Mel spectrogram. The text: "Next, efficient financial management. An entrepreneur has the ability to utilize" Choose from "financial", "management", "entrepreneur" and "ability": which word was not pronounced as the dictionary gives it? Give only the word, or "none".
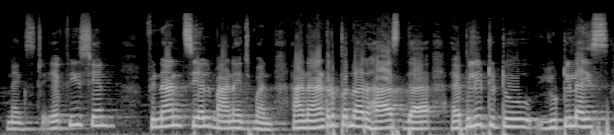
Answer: financial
